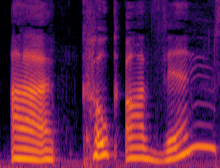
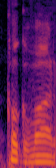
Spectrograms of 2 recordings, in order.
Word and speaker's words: coq au vin: Coq au vin. Oh, coq au vin. Okay. Coq au vin. Coq au vin. Yeah, Okay, coq now- au vin is, Now we're French. well, coq au vin is probably one of the most famous French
